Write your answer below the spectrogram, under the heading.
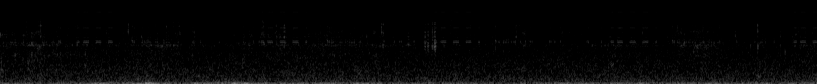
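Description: Sea water lapping and splashing against a kayak hull as it moves through choppy water, with a few brief splashes and a low rumble underneath.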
